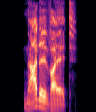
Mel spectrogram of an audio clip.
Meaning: coniferous forest
- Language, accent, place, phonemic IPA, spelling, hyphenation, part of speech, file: German, Germany, Berlin, /ˈnaːdl̩ˌvalt/, Nadelwald, Na‧del‧wald, noun, De-Nadelwald.ogg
